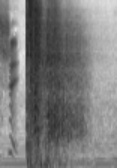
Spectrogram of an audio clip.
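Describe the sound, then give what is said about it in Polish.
A single loud gunshot, fired to shoot a padlock off a door, cracks out suddenly after a brief quiet moment, then rolls away in a long echoing tail that fades over about a second. “Huk poniósł się echem po okolicy. Kłódka upadła na chodnik z małym brzękiem.”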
